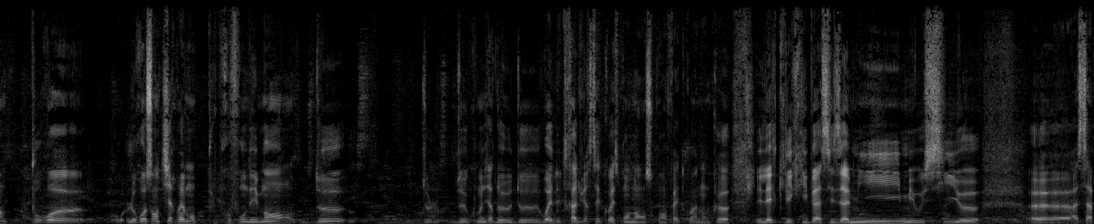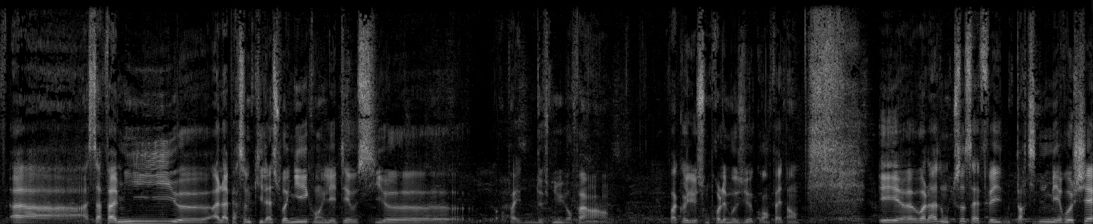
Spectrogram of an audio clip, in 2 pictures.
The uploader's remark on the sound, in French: à l’occasion du festival Quai des Bulles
